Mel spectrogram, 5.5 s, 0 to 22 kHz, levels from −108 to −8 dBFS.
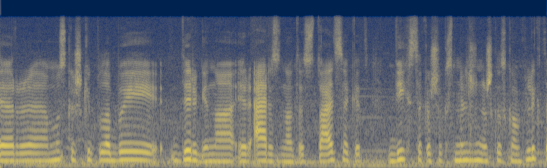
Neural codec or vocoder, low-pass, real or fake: none; 14.4 kHz; real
